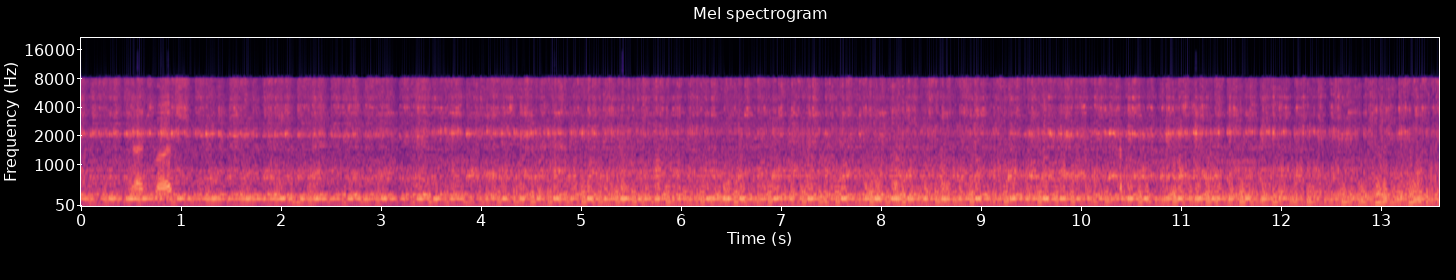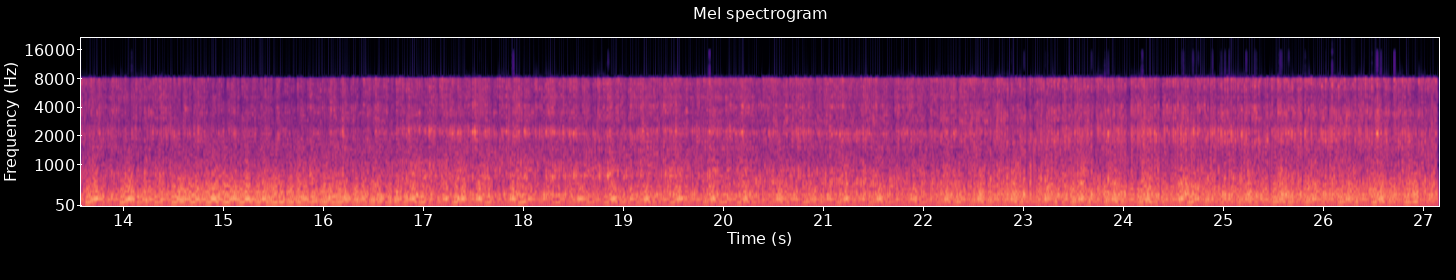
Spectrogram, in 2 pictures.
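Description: A car engine idles after a fuel pressure regulator upgrade, a steady loud rumble with rapid uneven ticking and faint popping, close and continuous throughout, with someone talking intermittently over it.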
